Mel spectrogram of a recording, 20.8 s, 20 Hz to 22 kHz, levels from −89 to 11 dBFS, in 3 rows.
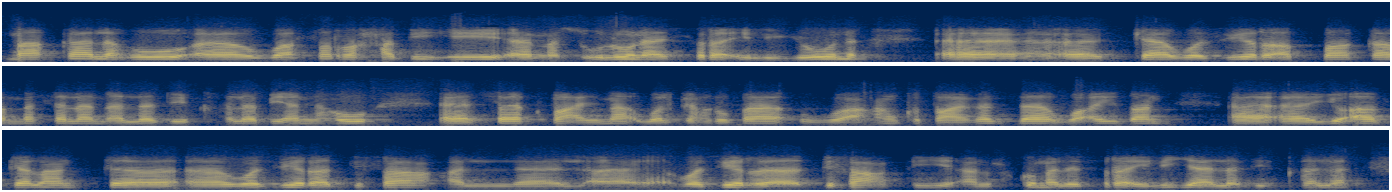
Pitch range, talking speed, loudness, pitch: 105-115 Hz, 85 wpm, -18 LUFS, 110 Hz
